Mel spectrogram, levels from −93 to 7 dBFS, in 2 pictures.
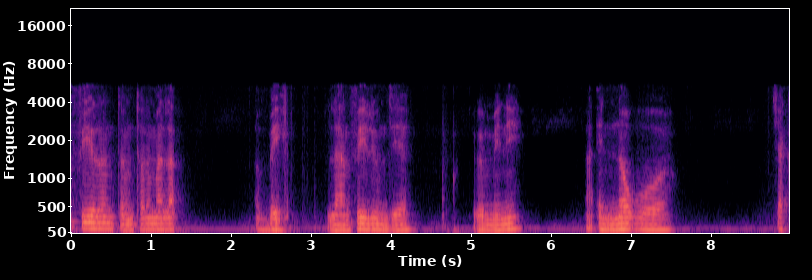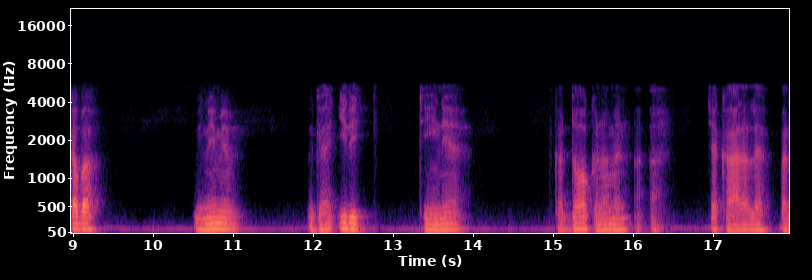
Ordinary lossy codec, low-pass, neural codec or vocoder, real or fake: Opus, 32 kbps; 5.4 kHz; codec, 16 kHz, 0.4 kbps, LongCat-Audio-Codec; fake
